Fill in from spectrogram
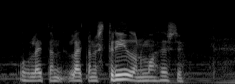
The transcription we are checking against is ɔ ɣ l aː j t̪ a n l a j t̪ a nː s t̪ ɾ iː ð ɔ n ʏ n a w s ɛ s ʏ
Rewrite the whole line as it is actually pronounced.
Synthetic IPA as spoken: ɔ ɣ l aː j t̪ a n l a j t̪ a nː s t̪ ɾ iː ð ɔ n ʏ m a w θ ɛ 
